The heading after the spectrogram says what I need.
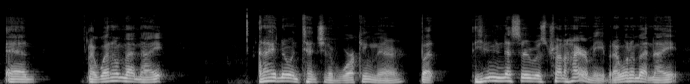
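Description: A man, a company CEO, telling his career story as a podcast guest, quick and animated, acting out the voices of people he quotes. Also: medium pitch.

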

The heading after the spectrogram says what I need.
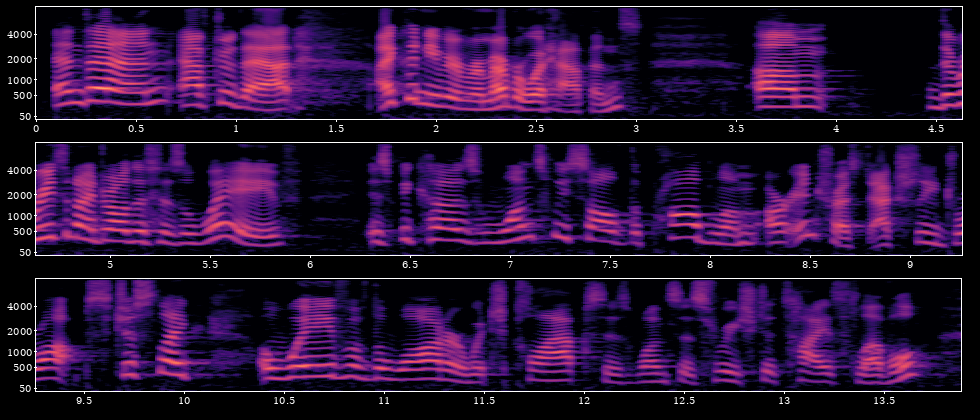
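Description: A woman giving a conference talk, retelling a story with quick, animated asides. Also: fairly high pitch. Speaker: conference speaker; teacher.

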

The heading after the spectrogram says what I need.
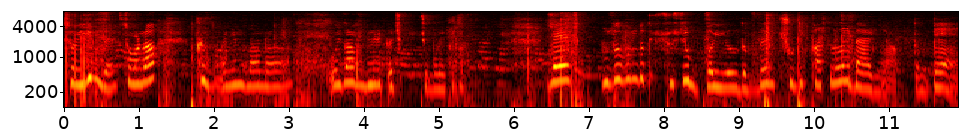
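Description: A young woman casually commenting on a game as she plays, often muttering to herself and telling herself to stay calm. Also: high voice, unhurried. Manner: talks to herself while playing, muttering and calming herself. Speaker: gamer. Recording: dull lo-fi sound with noise behind.

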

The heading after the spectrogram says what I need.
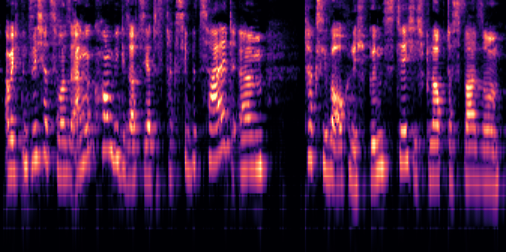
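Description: Animated and a little fast, a woman vlogs a casual personal story to viewers, shifting pitch to act out what people said and speaking to her audience with plenty of fillers.

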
